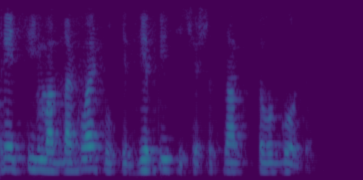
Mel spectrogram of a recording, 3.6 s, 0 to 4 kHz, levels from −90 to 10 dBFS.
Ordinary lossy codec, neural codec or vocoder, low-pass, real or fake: AAC, 16 kbps; autoencoder, 48 kHz, 128 numbers a frame, DAC-VAE, trained on Japanese speech; 3.6 kHz; fake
